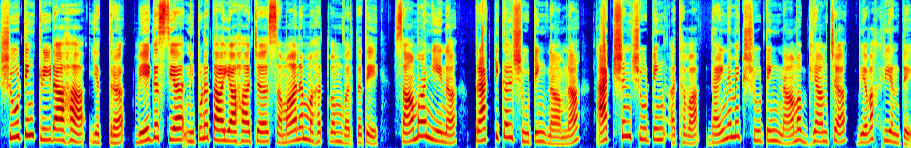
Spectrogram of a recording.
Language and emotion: Sanskrit, neutral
